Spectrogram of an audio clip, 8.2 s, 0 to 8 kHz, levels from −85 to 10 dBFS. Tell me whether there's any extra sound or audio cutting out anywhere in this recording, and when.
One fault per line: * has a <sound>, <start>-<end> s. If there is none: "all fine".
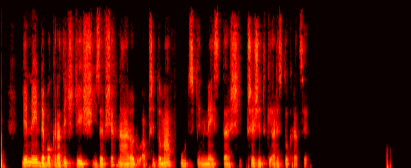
all fine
